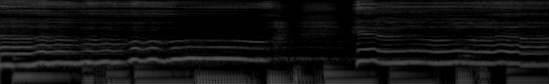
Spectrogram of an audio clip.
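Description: A woman's voice holding two long wordless notes with a slight waver, over a bass guitar playing short low notes. The music is fading out.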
